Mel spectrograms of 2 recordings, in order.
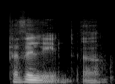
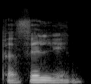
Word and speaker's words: pavilion: changing and taking refreshments okay pavilion stress on the second pavilion the tests okay let's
